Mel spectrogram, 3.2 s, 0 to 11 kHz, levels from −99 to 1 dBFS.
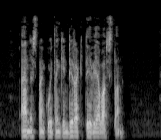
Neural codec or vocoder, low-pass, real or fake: codec, 16 kHz, 16 kbps, FreqCodec, larger model; 7.2 kHz; fake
